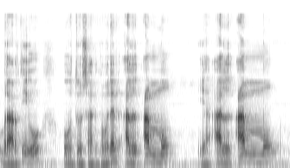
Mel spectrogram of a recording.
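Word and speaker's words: العم: utusan kemudian alammu ya alammu dengan mentasdid huruf mim alammu Paman ya Paman dari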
